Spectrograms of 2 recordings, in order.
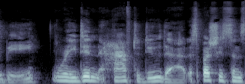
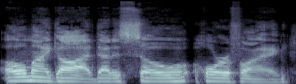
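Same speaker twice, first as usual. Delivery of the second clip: normal talking voice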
